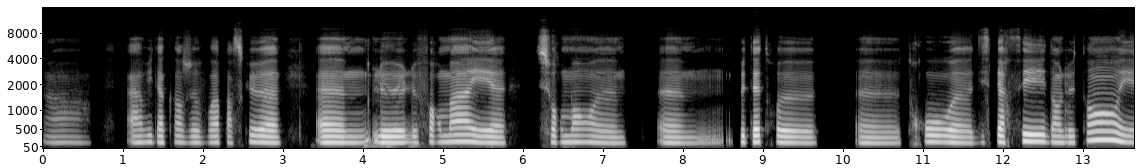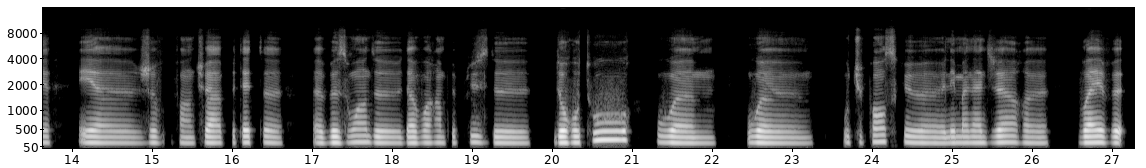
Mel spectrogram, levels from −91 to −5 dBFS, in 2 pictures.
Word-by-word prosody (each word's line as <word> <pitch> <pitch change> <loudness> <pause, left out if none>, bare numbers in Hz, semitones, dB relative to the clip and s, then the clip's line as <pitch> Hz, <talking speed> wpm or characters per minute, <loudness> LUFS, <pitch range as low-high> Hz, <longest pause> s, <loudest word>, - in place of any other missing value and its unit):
Ah! 155 -1 -15 0.6
Ah 160 0 -4
oui 170 +1 -5
d'accord 165 0 -4
je 155 0 -7
vois 160 +1 -4
parce 155 -1 -9
que, 165 -3 +2
heu, - - -9 0.4
hem, 155 0 +2
le 155 0 +4
le 155 -1 -5
format 175 +2 +1
est, 155 -2 +2
heu, 150 - -9 0.4
sûrement, 165 0 -2
heu, 145 -1 -5 0.4
hem, 145 - -6 0.2
peut-être, 170 +1 +1
heu 150 -2 +1 0.5
heu, 145 -1 -5
trop, 170 -1 0
heu, 150 -1 0
dispersé 175 +4 +2
dans 160 -1 -2
le 160 0 -3
temps 220 +5 +4
et 160 -4 0 0.4
et 155 0 +3
heu, 150 -1 -3
je 150 +2 -6
v 150 - -6 0.2
enfin 145 -2 -7
tu 160 - -3
as 150 -1 +3
peut-être, 155 +2 -2
heu 150 -2 -2 0.4
heu, 150 0 0
besoin 155 +3 +1
de 150 -2 -1
d'avoir 150 0 0
un 155 -1 -4
peu 155 +1 -11
plus 160 -2 -5
de 145 -1 -1 0.3
de 155 - +5
retours 220 +9 +5 0.3
ou 160 -1 +3
hem, 145 -1 0 0.4
ou 155 0 +3
heu, 145 -1 0 0.4
ou 160 - -6
tu 160 - -11
penses 175 +2 -2
que, 170 - -7 0.5
heu, - - 0
les 150 +1 0
managers, 155 +1 0
heu, 150 -1 -4 0.4
voient 155 +1 +6
et 160 0 +6
ve 155 0 +2
155 Hz, 135 wpm, -23 LUFS, 150-165 Hz, 0.6 s, voient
